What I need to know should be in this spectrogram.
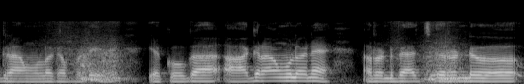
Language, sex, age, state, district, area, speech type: Telugu, male, 45-60, Andhra Pradesh, Kakinada, urban, spontaneous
